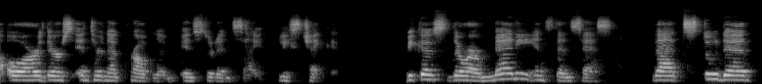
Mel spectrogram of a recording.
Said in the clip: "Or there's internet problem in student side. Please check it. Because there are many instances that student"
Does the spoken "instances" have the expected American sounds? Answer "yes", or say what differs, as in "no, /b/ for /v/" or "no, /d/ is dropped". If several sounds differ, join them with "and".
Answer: no, /s/ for /z/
